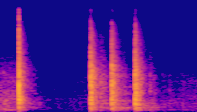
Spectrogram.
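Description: Four hammer blows on a MacBook Pro laptop's cracked glass screen. There is one sharp hit near the start, then three quick hits in a row about a second later.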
